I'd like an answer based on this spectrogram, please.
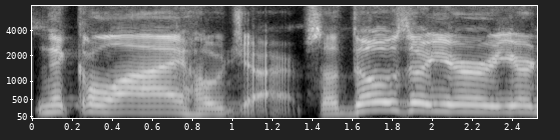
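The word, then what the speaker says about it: Nicolai Højgaard: I got to remember the D is silent in the name. But um yes, Nicole. Yes, it's Nikolai Hojar.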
